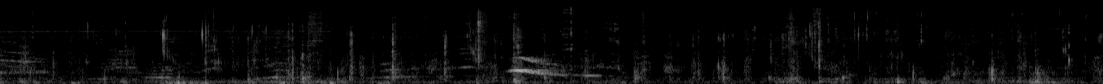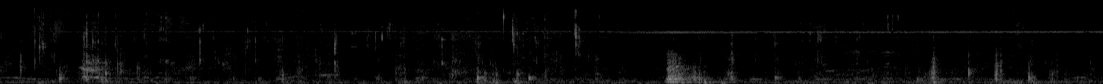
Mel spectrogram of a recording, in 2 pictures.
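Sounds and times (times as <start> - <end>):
chewing and crunching: 0.0 - 22.0.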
